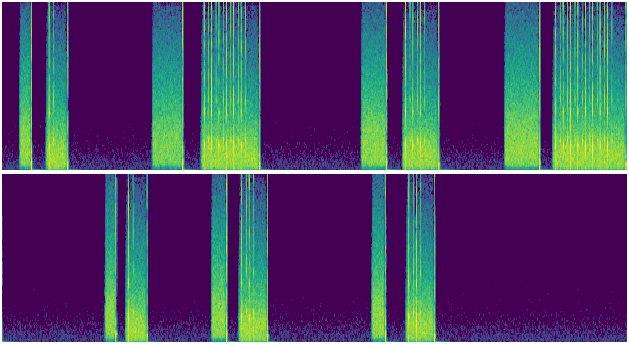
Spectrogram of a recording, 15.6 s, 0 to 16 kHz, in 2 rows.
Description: Pulse dialling, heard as a rotary dial, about 11 pulses a second. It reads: 1 6 3 8 1 2 2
